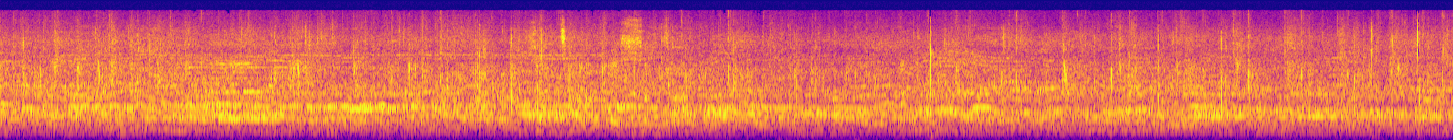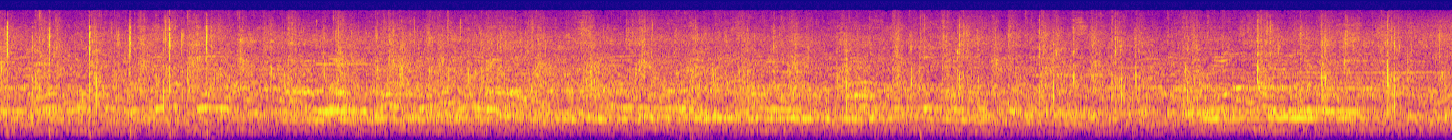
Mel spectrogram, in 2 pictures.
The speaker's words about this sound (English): You know what hell's thinking right now? They're shouting and there's not even music going on. That's something real in the atmosphere.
